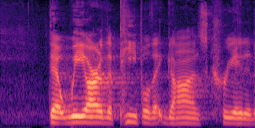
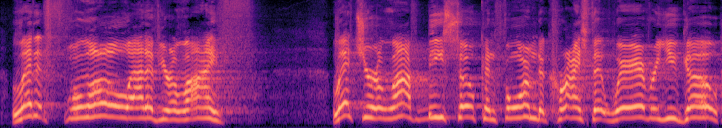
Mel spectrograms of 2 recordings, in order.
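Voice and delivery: preaching at full force; 8 semitones higher than usual. Acted. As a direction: urge the congregation to live it. Closing exhortation at full force.

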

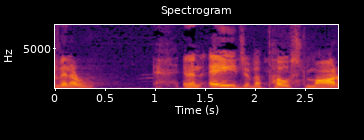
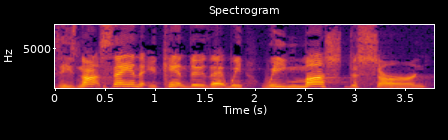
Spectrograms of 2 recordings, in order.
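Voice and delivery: normal talking voice

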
